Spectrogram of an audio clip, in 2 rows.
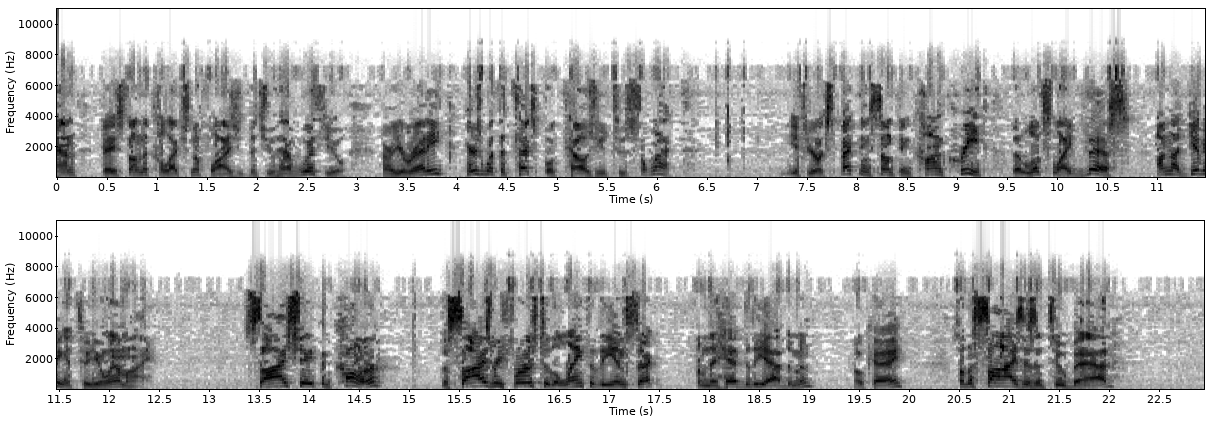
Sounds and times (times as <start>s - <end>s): Speech: 0.0s - 6.2s, 7.3s - 12.5s, 13.4s - 22.2s.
